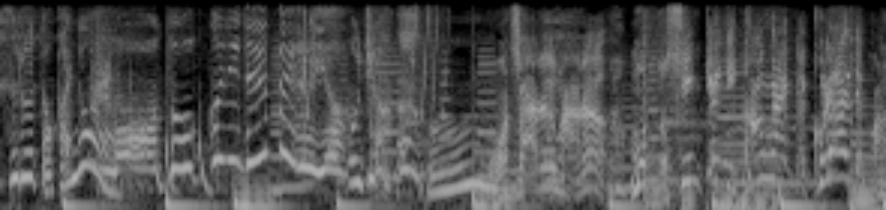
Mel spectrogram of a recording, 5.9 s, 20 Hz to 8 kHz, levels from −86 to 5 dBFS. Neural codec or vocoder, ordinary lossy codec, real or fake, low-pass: none; none; real; 7.2 kHz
